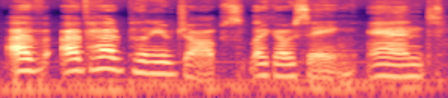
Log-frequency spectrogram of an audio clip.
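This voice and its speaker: A nineteen-year-old woman vlogging an unplanned journaling session outdoors beside a busy street, rambling and reflective, with halting restarts. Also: fairly low pitch, lively intonation, vocal fry.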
